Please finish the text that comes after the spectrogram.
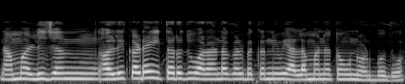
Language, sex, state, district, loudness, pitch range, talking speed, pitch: Kannada, female, Karnataka, Chamarajanagar, -14 LUFS, 235-260 Hz, 205 wpm, 250 Hz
